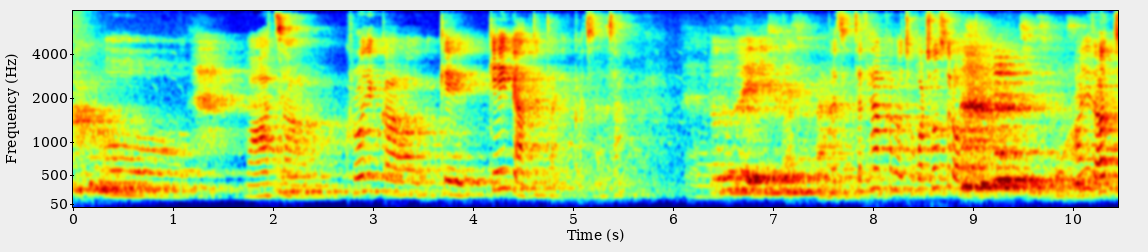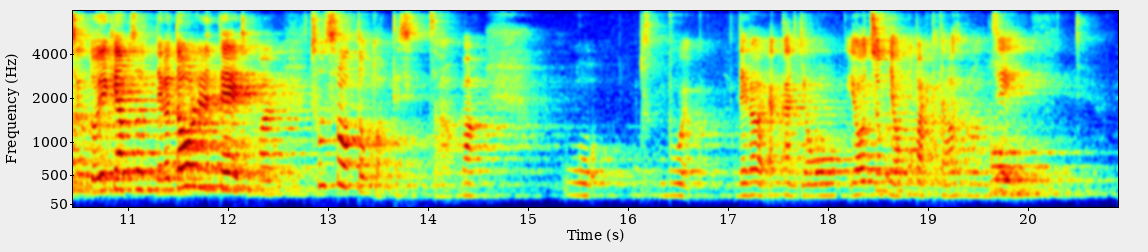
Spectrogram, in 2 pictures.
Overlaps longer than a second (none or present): none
